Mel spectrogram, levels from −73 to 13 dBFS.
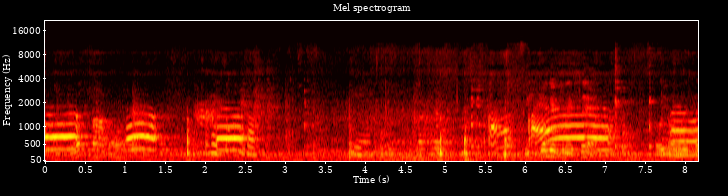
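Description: Low-delay AAC compression runs throughout these sounds: plainly grainy, rough texture with nothing above 11.5 kHz, likely from AAC-ELD's short frames at a low bitrate around 32 kbps.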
